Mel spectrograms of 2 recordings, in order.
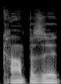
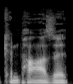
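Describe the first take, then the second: First: It is said the Canadian way. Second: It is said the American way.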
